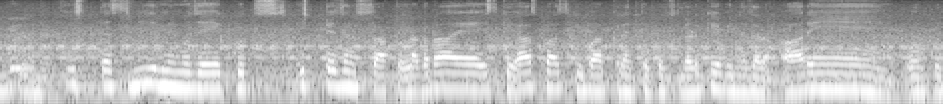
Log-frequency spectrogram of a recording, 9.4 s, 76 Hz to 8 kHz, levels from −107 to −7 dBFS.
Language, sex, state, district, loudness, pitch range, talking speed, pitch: Hindi, male, Rajasthan, Bikaner, -13 LUFS, 130-155 Hz, 165 wpm, 150 Hz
